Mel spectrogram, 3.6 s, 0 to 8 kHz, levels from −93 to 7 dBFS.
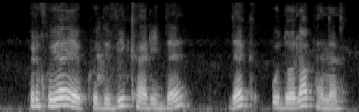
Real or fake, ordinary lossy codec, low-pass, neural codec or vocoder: real; Opus, 32 kbps; 7.2 kHz; none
